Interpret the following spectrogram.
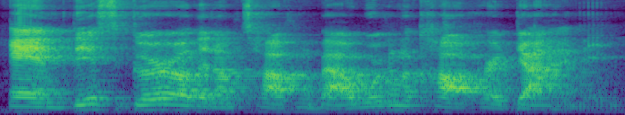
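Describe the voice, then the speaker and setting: A man in his late twenties telling a casual, rambling story in slangy, animated talk as a food vlogger. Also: medium pitch, fairly quick. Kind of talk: casual storytime told over a meal. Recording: echoey room.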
